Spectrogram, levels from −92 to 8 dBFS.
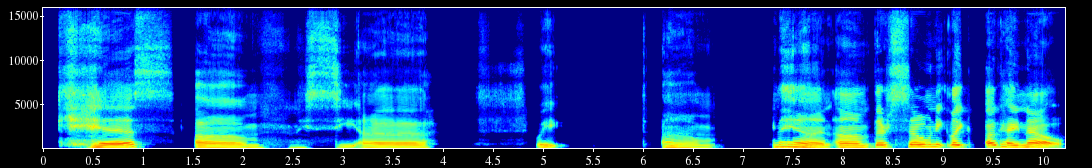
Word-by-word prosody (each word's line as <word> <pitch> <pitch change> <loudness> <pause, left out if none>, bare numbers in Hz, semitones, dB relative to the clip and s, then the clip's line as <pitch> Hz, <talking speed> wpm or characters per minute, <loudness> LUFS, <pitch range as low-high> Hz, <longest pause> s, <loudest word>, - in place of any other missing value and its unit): Kiss, 215 - +1 0.2
um, 145 -4 -1 0.2
let 140 - -18
me 150 - -15
see. 145 -2 -12
Uh, 140 -2 -1 1.1
wait, - - -5 1.0
um, 150 -7 -5 0.6
man, 220 -11 +1
um, 200 0 +1
there's 225 0 0
so 250 +1 +2
many, 250 0 -2
like 230 -1 +1
okay, 220 -1 +3
no. 225 +1 +3
195 Hz, 95 wpm, -22 LUFS, 145-230 Hz, 1.1 s, okay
